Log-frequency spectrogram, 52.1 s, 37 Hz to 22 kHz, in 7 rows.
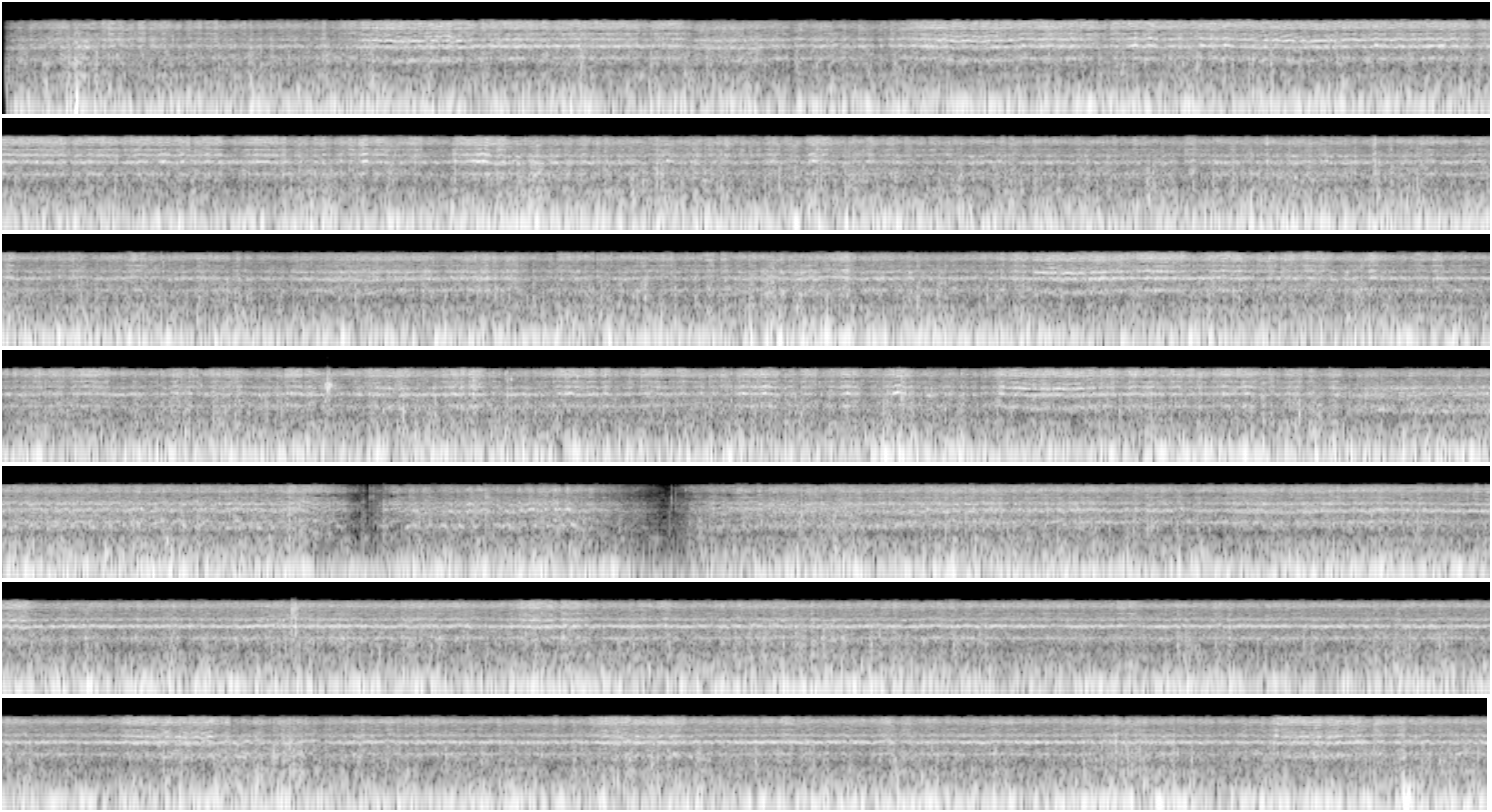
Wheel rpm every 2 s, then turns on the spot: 210, 230, 230, 230, 230, 230, 230, 230, 230, 230, 230, 230, 230, 230, 230, 170, 110, 210, 220, 230, 230, 230, 230, 230, 230, 230.
none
